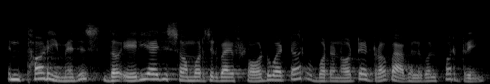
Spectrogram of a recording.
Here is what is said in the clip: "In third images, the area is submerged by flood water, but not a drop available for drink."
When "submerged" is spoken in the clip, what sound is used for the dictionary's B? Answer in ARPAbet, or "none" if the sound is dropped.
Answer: none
